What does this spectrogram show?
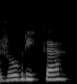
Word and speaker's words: rúbrica: Aquí tenemos una rúbrica con acento en la U, gracias a Dios, bien hechita.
